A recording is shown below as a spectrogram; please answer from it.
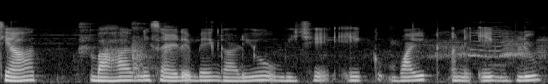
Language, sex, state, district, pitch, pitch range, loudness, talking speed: Gujarati, female, Gujarat, Valsad, 180 Hz, 175-190 Hz, -19 LUFS, 155 wpm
